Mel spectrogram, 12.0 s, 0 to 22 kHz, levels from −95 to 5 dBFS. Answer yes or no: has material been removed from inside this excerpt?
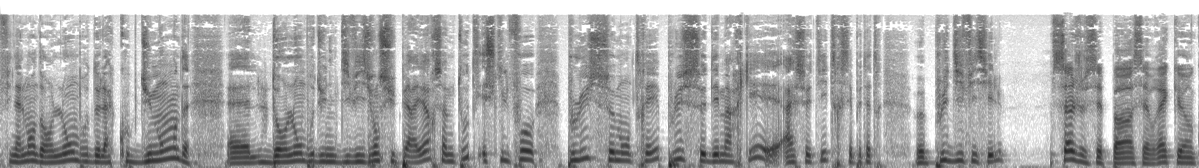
no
